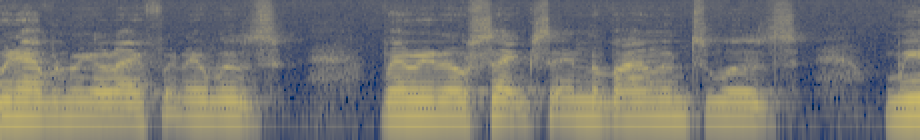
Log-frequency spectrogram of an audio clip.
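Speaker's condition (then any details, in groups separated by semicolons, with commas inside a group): Cerebral palsy, severe; spastic type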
